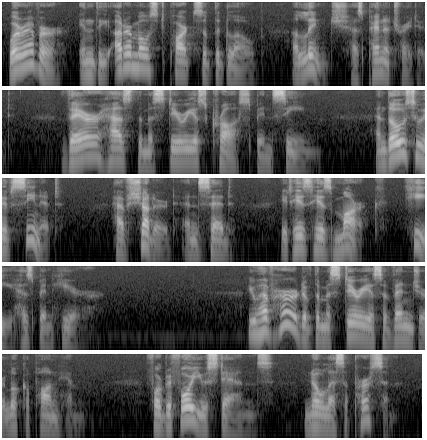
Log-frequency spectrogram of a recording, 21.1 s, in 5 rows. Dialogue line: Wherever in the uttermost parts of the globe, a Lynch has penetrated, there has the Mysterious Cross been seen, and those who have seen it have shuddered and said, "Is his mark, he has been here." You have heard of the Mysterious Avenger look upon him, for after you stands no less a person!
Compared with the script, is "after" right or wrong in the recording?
wrong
